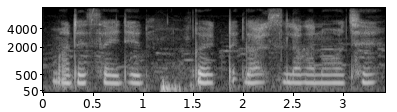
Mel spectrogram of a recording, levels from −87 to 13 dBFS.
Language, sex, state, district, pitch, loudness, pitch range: Bengali, female, West Bengal, Cooch Behar, 255 Hz, -19 LUFS, 250-260 Hz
